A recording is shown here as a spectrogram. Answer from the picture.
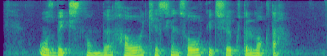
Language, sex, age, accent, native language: Uzbek, male, 25-34, Andijon, Uzbek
